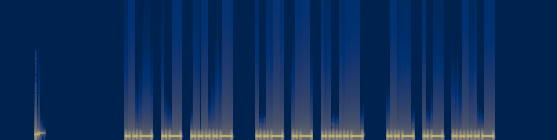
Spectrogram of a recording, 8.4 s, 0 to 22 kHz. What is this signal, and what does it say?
Morse code, heard as a keyed tone, about 22 wpm, 700 Hz. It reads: UA4 UA4 UA4
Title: Callsign Prefixes for Top 25 DXCC - Repeated 3x - 22wpm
